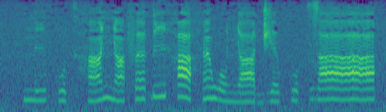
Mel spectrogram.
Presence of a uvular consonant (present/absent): absent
